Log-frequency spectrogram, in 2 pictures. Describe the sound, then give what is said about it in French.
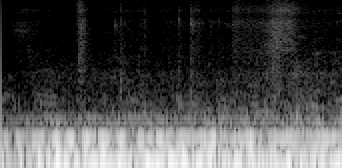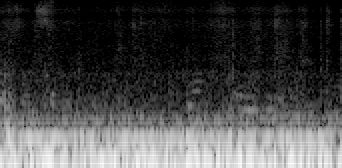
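The Aiguille du Midi cable car near Mont Blanc climbing the mountain, heard as a steady, heavy low rumble and mechanical hum with faint rattles on top. The sound stays constant throughout. “Ce que vous entendez, c'est le son du téléphérique.”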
